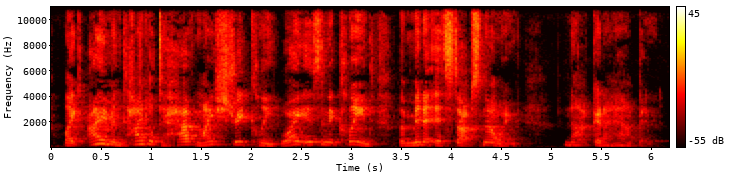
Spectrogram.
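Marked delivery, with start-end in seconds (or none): none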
